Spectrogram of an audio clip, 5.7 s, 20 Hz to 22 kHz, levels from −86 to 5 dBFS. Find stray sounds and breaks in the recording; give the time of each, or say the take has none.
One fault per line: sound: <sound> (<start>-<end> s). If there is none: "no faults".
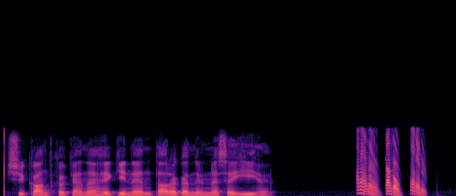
sound: chirp (4.5-5.3 s)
